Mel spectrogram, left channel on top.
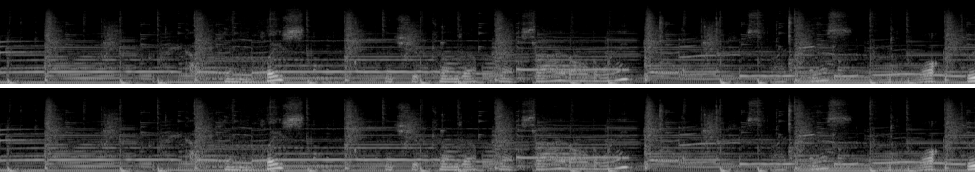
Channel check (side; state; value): both; identical; correlation 1.00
